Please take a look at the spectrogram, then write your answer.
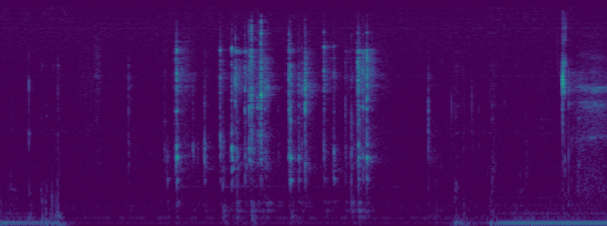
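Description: Computer keyboard typing a short phrase into a coding project, a brief burst of crisp close clicks in the middle, with low hum before and after.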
